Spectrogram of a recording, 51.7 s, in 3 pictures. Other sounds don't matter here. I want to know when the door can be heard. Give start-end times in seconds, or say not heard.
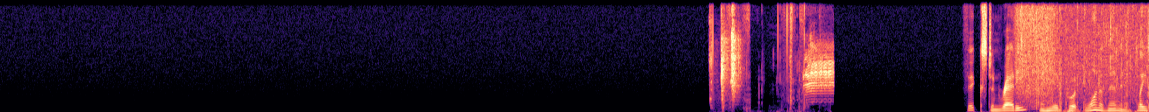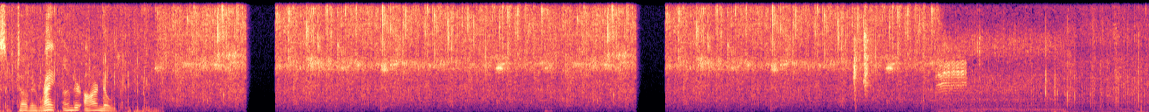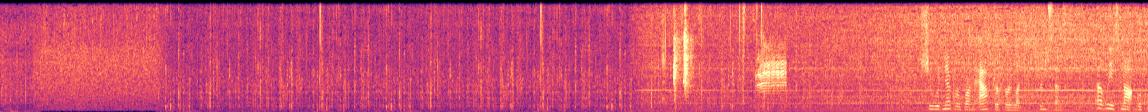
not heard.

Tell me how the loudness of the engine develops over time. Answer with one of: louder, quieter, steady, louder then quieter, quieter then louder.
louder.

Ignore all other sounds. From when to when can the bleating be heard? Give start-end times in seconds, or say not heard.
10.6-12.6, 29.9-31.8, 44.4-46.3.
